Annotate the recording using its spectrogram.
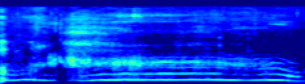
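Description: A voice humming one long, level note for about a second and a half, dropping in pitch as it ends, after a short hummed sound at the start.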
